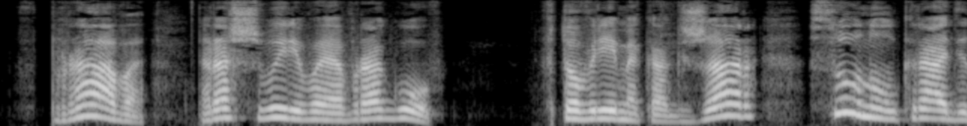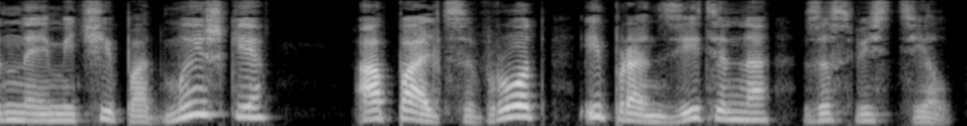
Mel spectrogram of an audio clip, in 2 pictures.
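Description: A lively audiobook narrator tells a fantasy adventure with a medium pitch that leaps higher and louder in the fast scenes. The recording is dry and close, with no room sound. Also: dry recording. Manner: lively expressive reading that shifts pitch and loudness for action.

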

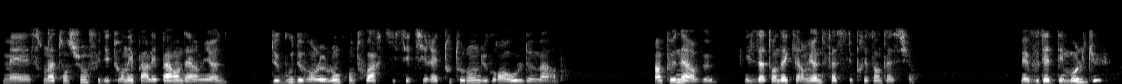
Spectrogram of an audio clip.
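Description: A woman narrating an audiobook in a steady, measured storytelling voice. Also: fairly low pitch, lo-fi sound.

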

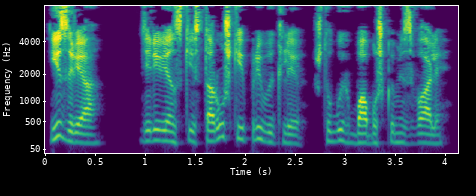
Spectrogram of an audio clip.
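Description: A woman reading aloud the lines of a confident, argumentative teenage boy in a calm, even manner. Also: sits low, moderate pace, dry recording, studio quality. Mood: self-assured. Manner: self-assured, argumentative.

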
